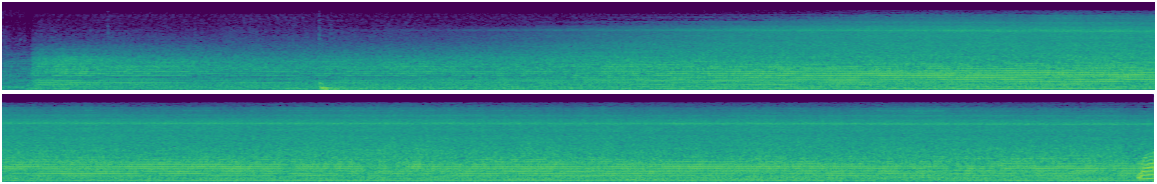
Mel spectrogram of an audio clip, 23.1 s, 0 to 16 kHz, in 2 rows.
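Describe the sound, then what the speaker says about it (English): Aircraft engine in Microsoft Flight Simulator 2024, with a propeller-driven plane taxiing: a steady, loud droning hum that swells gradually and holds throughout, with one brief thump early on. "Okay, I'm going to taxi."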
